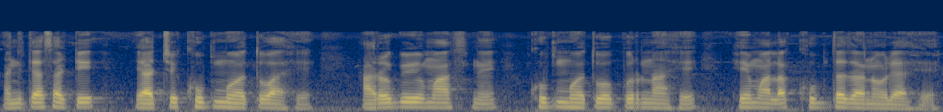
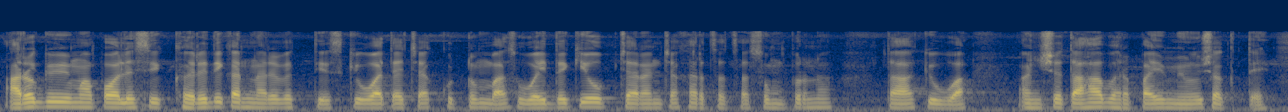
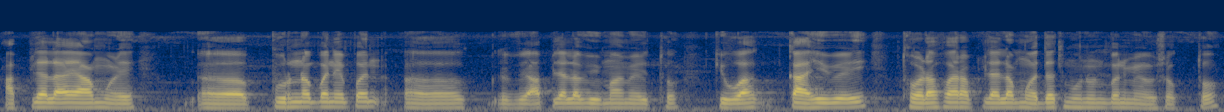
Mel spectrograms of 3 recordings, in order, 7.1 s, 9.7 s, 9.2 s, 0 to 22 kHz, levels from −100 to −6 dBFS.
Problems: background sounds at intervals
